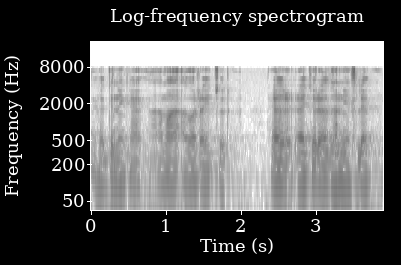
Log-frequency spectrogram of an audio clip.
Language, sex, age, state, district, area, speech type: Assamese, male, 18-30, Assam, Dibrugarh, urban, spontaneous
